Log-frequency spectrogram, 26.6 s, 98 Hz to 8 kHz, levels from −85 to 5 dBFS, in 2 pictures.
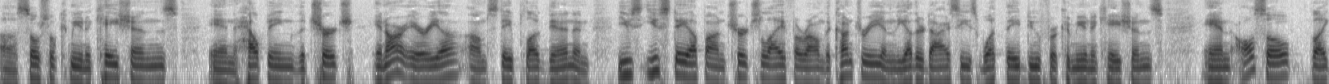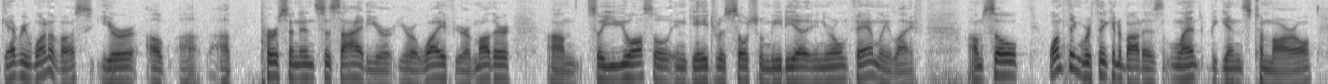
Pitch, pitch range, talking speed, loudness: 125 Hz, 115-140 Hz, 180 wpm, -20 LUFS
